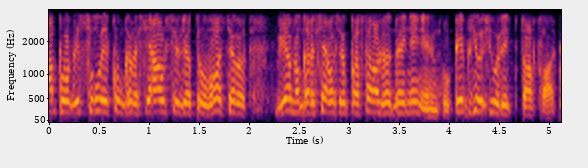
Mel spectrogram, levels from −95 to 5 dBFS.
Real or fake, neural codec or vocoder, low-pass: fake; codec, 16 kHz, 8 kbps, FunCodec, trained on LibriTTS, 25 frames a second; 3.6 kHz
